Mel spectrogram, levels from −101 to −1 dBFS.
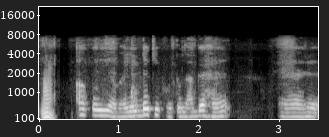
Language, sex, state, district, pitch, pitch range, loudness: Rajasthani, female, Rajasthan, Nagaur, 155 Hz, 150-190 Hz, -21 LUFS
